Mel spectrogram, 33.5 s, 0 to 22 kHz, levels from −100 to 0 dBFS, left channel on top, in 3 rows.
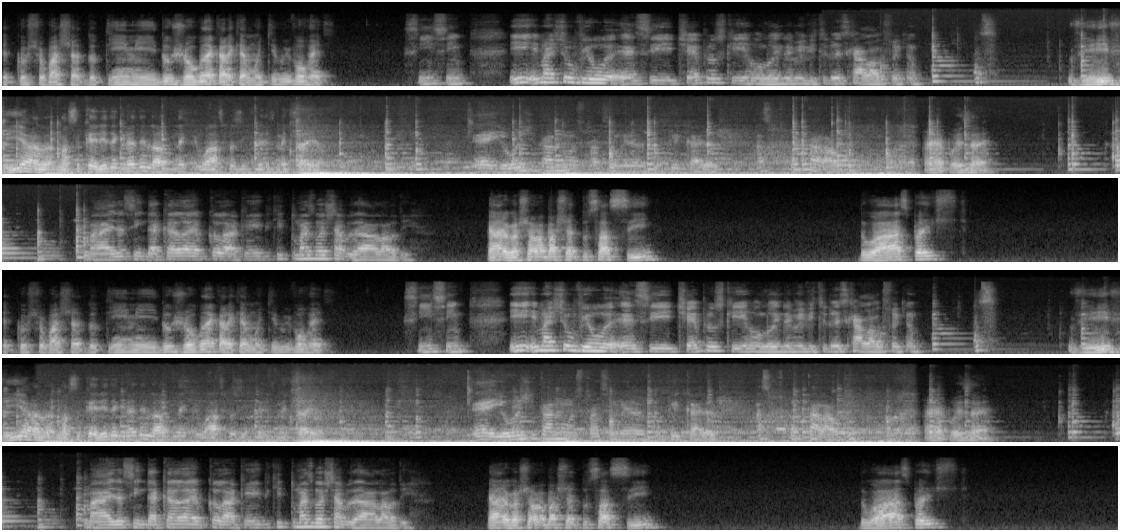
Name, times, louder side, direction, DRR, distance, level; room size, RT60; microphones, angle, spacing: voice 1, 0.0-3.2 10.7-14.5 20.4-21.1 27.2-28.9 30.9-31.8, left 2 dB, 25° left, 0.3 m, -24 dB
voice 2, 4.0-9.2 9.7-9.9 15.8-18.4 18.7-19.7 23.2-26.4, right 1 dB, 70° right, 0.8 m, -28 dB
sound 1, 8.8-10.1 10.6-13.0 13.7-15.7 16.1-18.6 19.1-21.2 21.7-23.5, left 4 dB, 85° left, 0.4 m, -34 dB
sound 2, 11.5-20.3, equal, 15° right, 0.7 m, -25 dB
2.9 x 2.0 x 2.2 m
head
